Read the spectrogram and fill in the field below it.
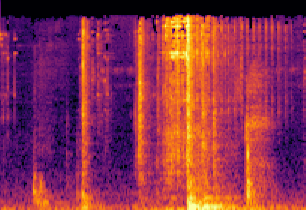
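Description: Keys jangle and scrape as a lock is worked open, with several sharp metallic clicks and a louder clunk near the middle as the door unlatches, with no talking.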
